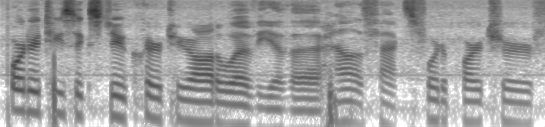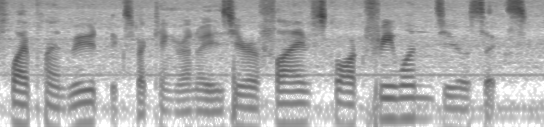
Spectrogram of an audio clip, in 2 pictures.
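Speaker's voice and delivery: brisk ATC phraseology read back over the radio; pilot radio readback. Acted. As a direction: read the clearance back like a real airline pilot on frequency. Pilot reads back ATC clearance.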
